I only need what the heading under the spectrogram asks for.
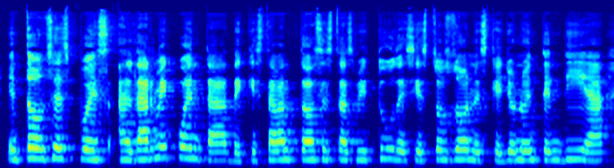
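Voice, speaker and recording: A woman's voice: mid-range voice, little pitch movement, a little slow, a little mellow. A woman in her forties with a Mexican accent, chatting through a personal story and speaking to her audience about feminine energy. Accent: Mexican Spanish. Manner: chatty, with frequent fillers and restarts. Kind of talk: casual storytelling monologue to an audience.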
